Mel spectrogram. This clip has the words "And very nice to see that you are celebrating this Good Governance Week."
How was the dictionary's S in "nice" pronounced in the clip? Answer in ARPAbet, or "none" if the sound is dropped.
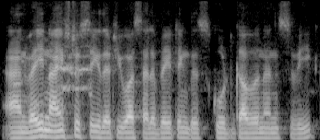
S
